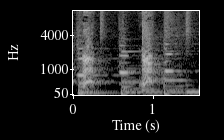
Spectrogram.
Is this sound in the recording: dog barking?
yes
